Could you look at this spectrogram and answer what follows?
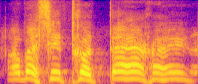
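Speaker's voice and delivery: put-on slow, high-pitched old lady; slow squeaky elderly woman. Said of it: "passer le téléphone à la dame".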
